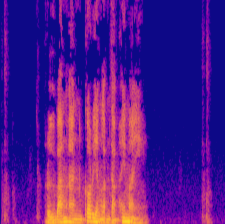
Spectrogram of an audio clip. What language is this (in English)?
Thai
